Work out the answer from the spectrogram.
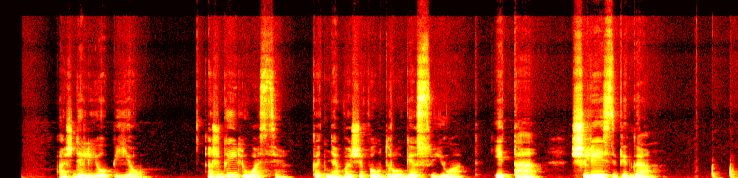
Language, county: Lithuanian, Kaunas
